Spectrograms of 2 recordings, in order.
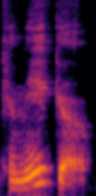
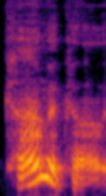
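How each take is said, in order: First: The first syllable does not sound like 'comic'. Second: The first syllable sounds like the start of 'comic'. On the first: The speaker calls it wrong. "it doesn't sound right to me" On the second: The speaker calls it right. "is how you, how I will always say it"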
